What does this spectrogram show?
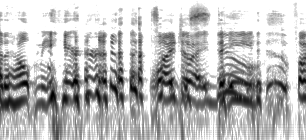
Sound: both laughing

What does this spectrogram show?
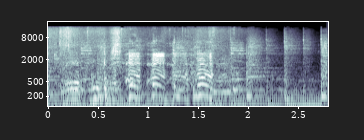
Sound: chuckles

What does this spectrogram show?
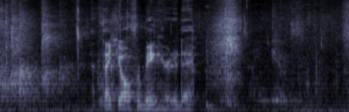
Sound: applause

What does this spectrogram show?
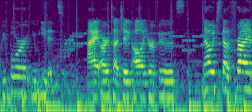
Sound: robot voice

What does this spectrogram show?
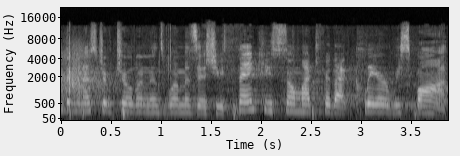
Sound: applause

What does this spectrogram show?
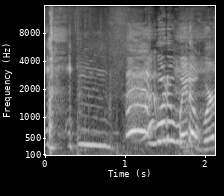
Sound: laughs

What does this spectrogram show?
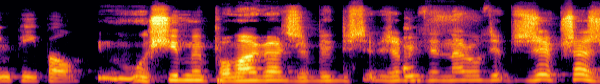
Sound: foreign language

